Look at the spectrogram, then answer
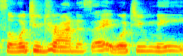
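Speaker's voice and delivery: put-on offended reaction. Retelling how partners react to the word current: imitating a triggered reaction. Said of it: "immediately it triggers people".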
